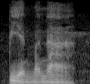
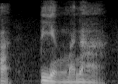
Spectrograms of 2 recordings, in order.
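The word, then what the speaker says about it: เปียนมานา: นครหลวง เนปีดอ นะ ครับ อัน นี้ เปลี่ยน มานา นี่ ออก เสียง ตาม ราชบัณฑิตยสภา บาง ครั้ง คน ไทย เรียก กัน ว่า เปียง มานา บาง ครั้ง วิกิพีเดีย ก็ เรียก ว่า ยิน มานา นะ ครับ กอง บัญชา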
